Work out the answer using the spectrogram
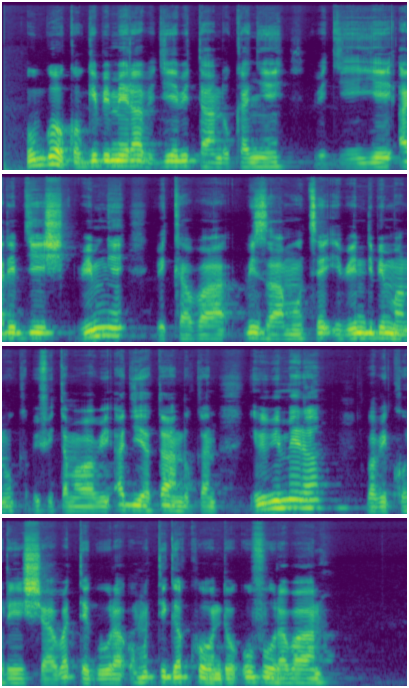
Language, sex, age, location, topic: Kinyarwanda, male, 25-35, Huye, health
